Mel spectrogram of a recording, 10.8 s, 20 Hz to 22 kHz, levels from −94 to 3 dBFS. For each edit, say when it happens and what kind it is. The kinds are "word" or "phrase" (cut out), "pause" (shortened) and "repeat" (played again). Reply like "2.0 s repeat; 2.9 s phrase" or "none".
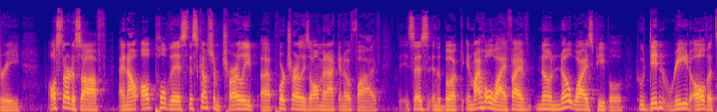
1.7 s pause; 5.8 s pause; 9.4 s pause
